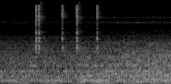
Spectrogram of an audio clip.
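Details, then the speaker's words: Yamaha New Vixion motorcycle that won't start, starter relay jumpered directly: only four sharp light clicks with no starter motor whirr; faulty starter relay, replaced with a new one. "Kedengeran ya, hanya bunyi cetik-cetik, jadi bendek ini bermasalah ya teman-teman."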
